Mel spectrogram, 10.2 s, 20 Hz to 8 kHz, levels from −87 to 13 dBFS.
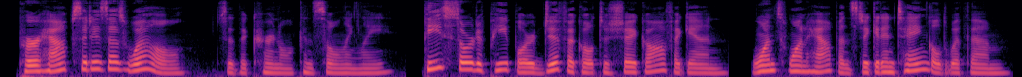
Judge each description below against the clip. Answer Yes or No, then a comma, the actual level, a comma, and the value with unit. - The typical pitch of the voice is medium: Yes, medium, 155 Hz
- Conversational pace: Yes, average, 165 wpm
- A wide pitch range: Yes, wide, 6.8 semitones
